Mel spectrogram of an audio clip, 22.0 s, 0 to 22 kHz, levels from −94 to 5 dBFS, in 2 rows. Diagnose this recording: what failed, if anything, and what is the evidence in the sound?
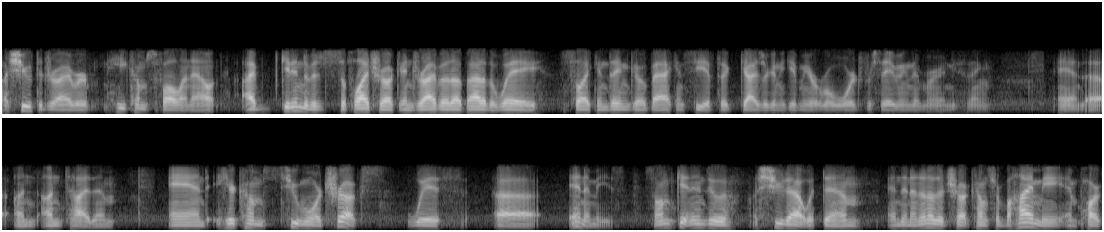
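Nothing here has failed: the speech comes through an ordinary G.711 mu-law telephone path at 64 kbps, with the expected line band of roughly 200 Hz to 3.4 kHz, nothing above about 3.7 kHz, and at most faint coding damage.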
